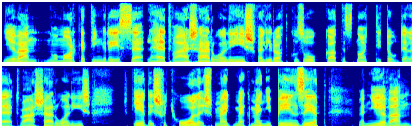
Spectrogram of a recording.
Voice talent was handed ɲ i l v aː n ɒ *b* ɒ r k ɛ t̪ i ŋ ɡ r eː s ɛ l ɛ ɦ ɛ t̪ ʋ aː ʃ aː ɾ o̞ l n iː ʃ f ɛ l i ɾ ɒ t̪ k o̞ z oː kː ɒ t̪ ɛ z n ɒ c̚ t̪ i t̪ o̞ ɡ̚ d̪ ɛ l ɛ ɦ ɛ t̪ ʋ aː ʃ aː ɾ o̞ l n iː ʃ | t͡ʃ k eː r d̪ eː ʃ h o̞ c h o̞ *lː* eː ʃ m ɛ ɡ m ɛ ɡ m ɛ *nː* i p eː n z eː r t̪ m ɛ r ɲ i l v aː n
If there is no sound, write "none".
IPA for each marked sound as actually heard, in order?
m, l, ɲː

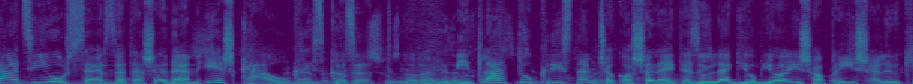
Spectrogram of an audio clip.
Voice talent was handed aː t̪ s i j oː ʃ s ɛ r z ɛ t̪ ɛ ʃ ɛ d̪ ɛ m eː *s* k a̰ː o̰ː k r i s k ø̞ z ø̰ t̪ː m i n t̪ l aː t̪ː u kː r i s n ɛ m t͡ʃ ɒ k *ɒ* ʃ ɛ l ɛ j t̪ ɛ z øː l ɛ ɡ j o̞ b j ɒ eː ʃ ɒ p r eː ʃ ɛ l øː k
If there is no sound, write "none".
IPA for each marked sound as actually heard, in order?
ʃ, ɒ

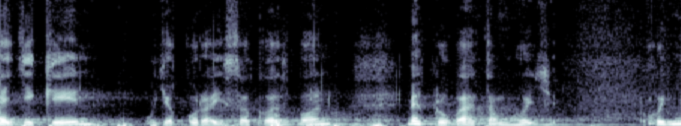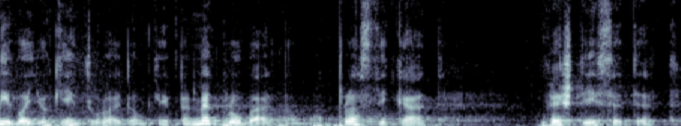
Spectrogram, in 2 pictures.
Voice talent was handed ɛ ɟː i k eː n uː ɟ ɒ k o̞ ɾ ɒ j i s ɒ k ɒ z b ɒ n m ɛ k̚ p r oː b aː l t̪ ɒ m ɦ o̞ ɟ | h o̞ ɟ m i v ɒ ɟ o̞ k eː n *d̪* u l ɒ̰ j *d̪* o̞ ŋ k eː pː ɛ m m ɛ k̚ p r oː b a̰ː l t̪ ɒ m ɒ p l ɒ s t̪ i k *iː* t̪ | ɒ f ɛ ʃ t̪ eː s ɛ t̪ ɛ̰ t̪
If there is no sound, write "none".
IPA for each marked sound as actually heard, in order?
t̪, d̪, aː

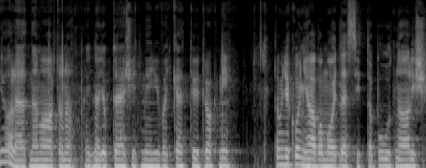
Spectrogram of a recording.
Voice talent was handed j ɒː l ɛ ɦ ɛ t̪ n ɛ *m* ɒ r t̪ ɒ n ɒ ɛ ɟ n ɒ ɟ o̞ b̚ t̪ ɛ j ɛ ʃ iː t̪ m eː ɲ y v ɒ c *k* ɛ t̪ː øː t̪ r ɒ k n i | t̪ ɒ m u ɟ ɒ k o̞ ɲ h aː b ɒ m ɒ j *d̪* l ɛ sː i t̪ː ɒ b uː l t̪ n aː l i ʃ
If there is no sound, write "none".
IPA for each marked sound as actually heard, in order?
m, k, d̪

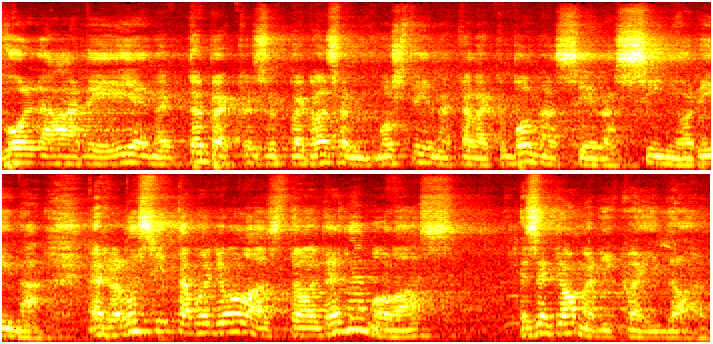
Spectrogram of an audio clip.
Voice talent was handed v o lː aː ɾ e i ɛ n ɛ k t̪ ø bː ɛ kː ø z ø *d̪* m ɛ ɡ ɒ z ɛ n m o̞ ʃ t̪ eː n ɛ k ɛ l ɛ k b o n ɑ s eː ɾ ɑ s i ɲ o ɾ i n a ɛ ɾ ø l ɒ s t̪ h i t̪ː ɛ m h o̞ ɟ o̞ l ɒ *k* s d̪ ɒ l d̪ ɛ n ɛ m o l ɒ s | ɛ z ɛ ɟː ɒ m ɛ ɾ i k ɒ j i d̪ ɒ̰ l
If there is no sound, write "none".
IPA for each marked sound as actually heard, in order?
t̪, none

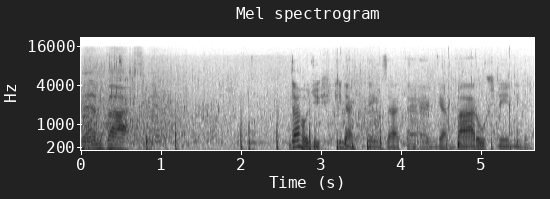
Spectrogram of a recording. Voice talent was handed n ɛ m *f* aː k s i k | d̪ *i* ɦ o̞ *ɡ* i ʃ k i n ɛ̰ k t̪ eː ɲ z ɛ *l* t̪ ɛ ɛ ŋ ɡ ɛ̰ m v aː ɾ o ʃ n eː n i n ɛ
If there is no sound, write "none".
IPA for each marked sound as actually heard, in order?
v, ɛ, ɟ, l

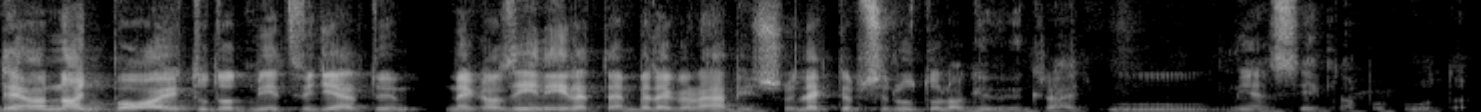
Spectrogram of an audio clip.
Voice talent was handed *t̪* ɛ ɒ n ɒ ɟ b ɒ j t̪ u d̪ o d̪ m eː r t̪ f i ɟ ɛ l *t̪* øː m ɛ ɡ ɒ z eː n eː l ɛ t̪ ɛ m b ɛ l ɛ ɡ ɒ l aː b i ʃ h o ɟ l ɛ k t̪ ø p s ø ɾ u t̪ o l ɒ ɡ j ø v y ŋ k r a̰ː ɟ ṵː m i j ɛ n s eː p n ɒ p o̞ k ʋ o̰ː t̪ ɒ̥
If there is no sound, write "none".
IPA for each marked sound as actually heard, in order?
d̪, t̪

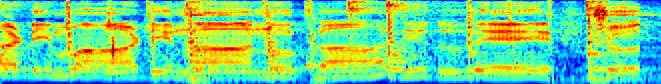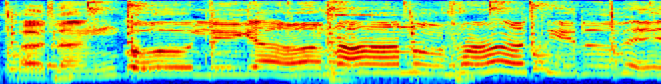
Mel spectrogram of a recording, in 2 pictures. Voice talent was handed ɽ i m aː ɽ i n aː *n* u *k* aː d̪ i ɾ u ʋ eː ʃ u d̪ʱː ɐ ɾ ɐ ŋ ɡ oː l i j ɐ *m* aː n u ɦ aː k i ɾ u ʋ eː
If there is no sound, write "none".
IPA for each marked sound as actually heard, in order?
n, k, n

